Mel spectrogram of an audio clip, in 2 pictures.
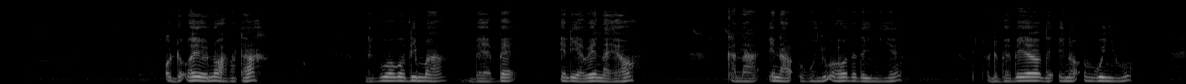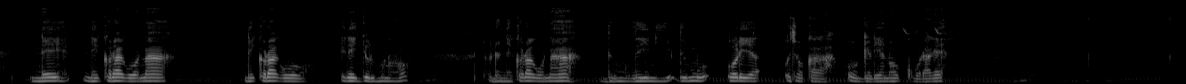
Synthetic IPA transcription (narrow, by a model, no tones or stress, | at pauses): odoʔojonoavata | neɣwɔɣoðimaβɛbɛ | eðeawenajɔ | kanaenaʔoɣuɲuʔooðɛðeiniɛ | tɔːndoβɛːbɛjajɔðɛʔenaʔoɣuɲu | nenekɔɾaɣona | nekɔɾaɣo | eɾeːd͡ʒoɾimonɔ | tɔːndonekɔɾaɣwonaðumuðeniðumuoɾeaoʃɔkaɣaoɡeɾeanokoːɾaɣɛ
